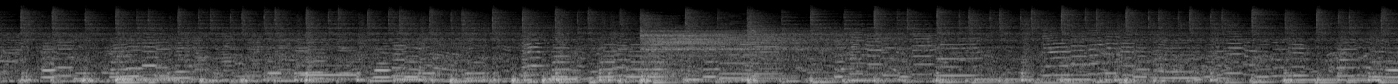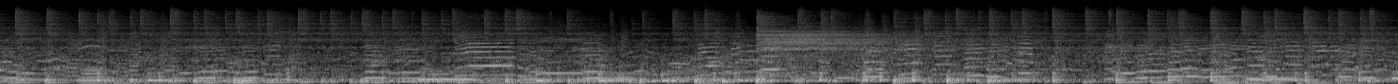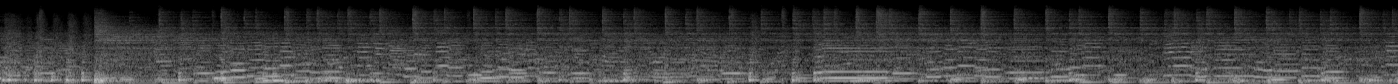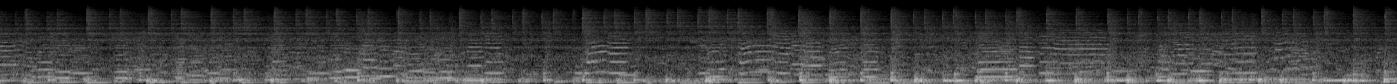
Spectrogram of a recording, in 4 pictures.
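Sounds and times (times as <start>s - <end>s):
drum kit keeping time: 0.0s - 41.3s, 41.9s - 43.3s, 44.5s - 48.2s, 49.9s - 53.7s, 55.2s - 55.6s
saxophone melody: 0.4s - 2.0s, 3.6s - 4.7s, 5.4s - 9.2s, 17.9s - 20.0s, 21.2s - 24.4s, 25.0s - 29.2s.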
